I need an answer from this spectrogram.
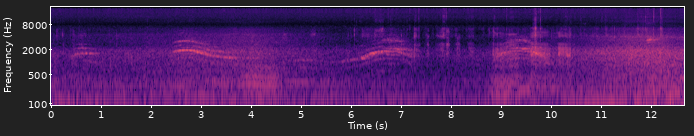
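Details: A cat meowing in the background while a black cat eats fried fish; several arching, wavering meows rise and fall, spaced a few seconds apart, over steady low hum and background noise.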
